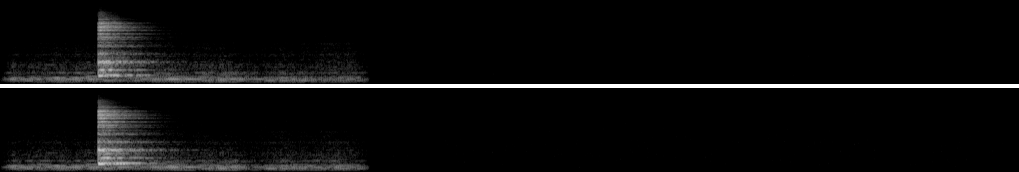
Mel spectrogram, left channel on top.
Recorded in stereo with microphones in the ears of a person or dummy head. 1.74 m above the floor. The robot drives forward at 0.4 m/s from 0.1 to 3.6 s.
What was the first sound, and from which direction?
A bell, 10° right (ahead or behind).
